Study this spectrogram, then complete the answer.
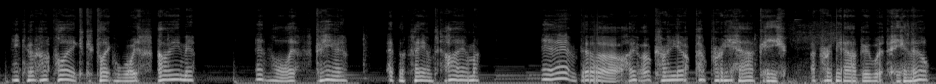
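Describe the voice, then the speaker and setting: A woman streamer talking through a voice changer filter, halting and garbled as she rambles. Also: medium pitch, a little mellow, faint music behind, pitched below the performer's own voice. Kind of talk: casual live-stream chat.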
